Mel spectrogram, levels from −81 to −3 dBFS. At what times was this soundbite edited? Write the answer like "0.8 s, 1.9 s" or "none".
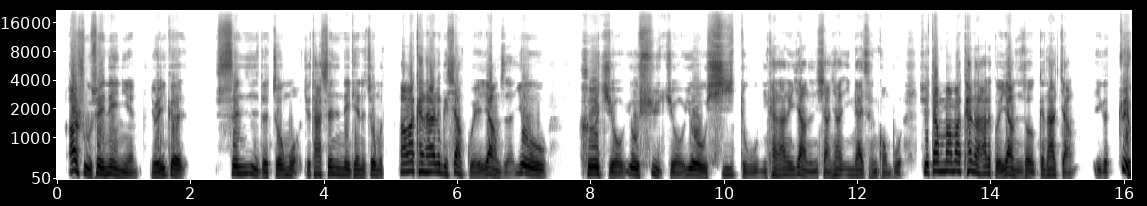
4.9 s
